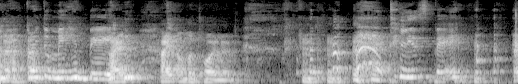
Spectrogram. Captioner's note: risas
